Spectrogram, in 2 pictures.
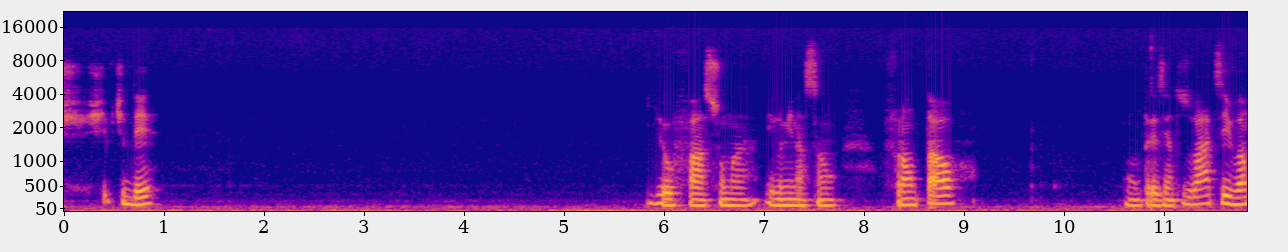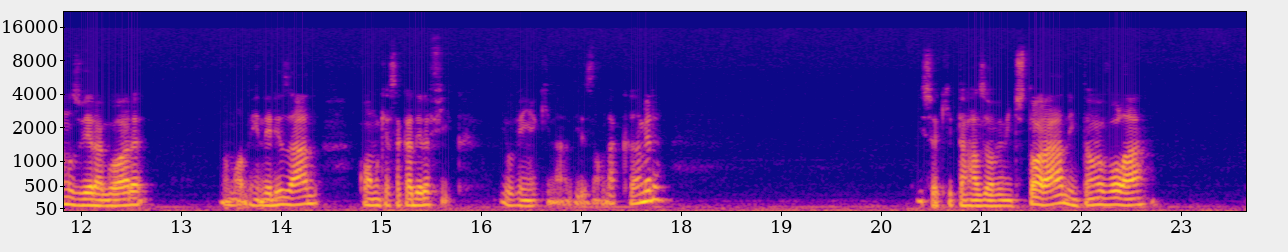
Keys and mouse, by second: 0.3 shift+d, 1.6 r, 5.2 click, 6.1-7.3 typing, 8.7 ctrl+click, 10.1 0, 11.5 middle click, 11.6 middle click, 11.7 middle click, 13.5 click, 14.6 middle click, 17.2 click, 18.3 ctrl+middle click, 21.8 click, 23.4 ctrl+click.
